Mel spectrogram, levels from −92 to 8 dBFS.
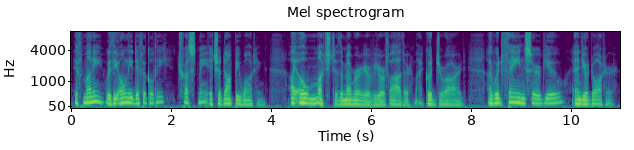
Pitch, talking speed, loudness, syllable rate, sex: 120 Hz, 175 wpm, -18 LUFS, 4.8 syllables/s, male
